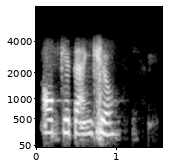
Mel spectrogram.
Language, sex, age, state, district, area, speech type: Telugu, female, 18-30, Andhra Pradesh, Sri Balaji, rural, conversation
